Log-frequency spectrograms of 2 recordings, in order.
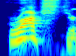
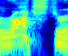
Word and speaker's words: Rochester: right across the lake so rochester right not rochester it's rochester isn't that how they say it come on oh i do oh come on i've been to rochester enough times people from rochester say rochester they don't say rochester you're from clifton springs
